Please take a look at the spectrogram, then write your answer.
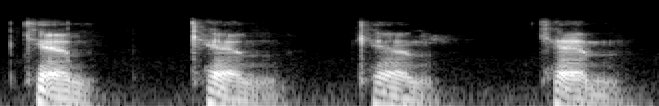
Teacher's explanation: when you say can, basically it's the tongue going to touch the alveolar ridge, right? Can, and the lips are sort of spread.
